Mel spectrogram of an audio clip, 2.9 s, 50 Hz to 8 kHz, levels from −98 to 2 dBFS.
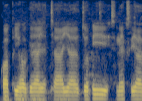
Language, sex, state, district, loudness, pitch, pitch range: Hindi, male, Bihar, Gaya, -22 LUFS, 110 Hz, 110-120 Hz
